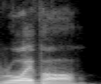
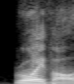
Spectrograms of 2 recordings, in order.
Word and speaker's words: Roybal: it's funny it's interesting they were talking about royvall roybal that is how you pronounce roybal but john was talking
